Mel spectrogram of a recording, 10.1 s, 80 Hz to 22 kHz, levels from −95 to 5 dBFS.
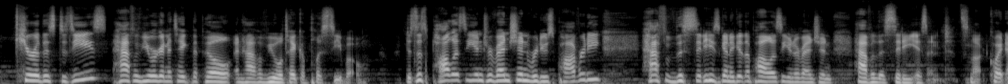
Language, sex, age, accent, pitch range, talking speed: English, female, 30-49, American, 190-245 Hz, 255 wpm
